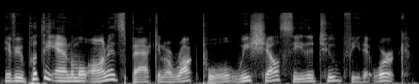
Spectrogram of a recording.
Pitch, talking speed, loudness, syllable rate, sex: 150 Hz, 285 wpm, -20 LUFS, 5.4 syllables/s, male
